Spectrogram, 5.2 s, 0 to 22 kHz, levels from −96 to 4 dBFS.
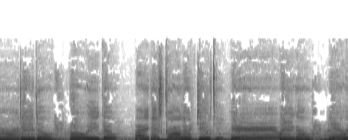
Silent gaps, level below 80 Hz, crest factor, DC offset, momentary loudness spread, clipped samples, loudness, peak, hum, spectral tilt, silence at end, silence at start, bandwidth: none; -20 dBFS; 14 dB; under 0.1%; 4 LU; under 0.1%; -19 LUFS; -4 dBFS; none; -6.5 dB/octave; 0 s; 0 s; 13.5 kHz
